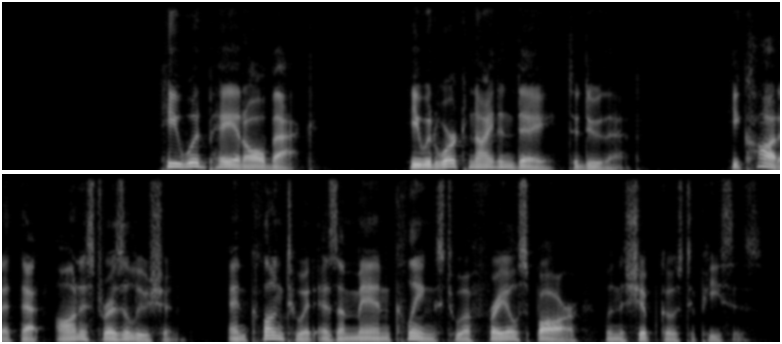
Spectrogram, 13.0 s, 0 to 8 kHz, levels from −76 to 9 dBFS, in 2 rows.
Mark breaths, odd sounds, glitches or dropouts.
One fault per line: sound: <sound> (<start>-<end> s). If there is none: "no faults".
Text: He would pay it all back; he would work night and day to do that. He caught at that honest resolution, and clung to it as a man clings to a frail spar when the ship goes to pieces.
no faults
